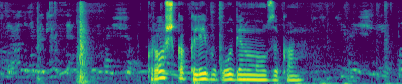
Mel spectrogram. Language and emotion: Russian, sad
